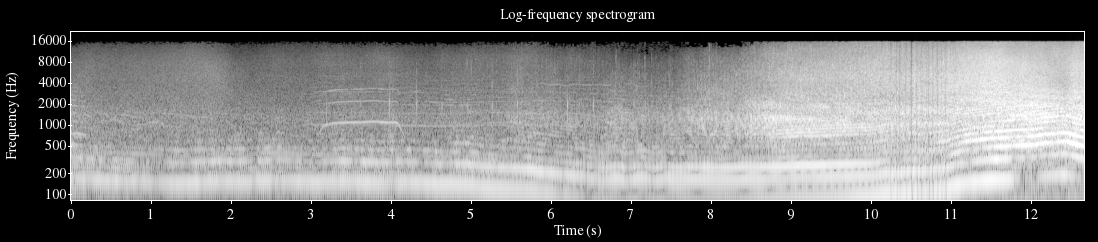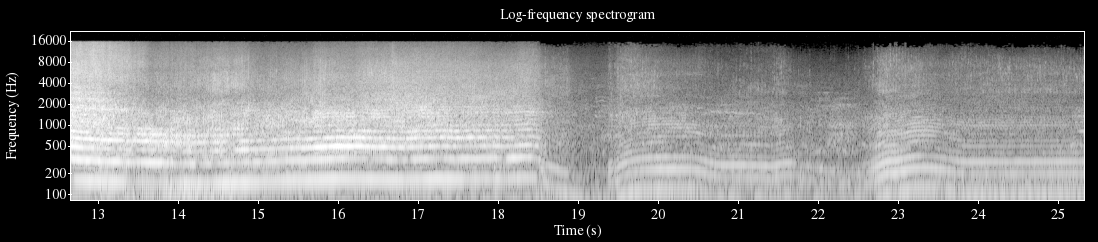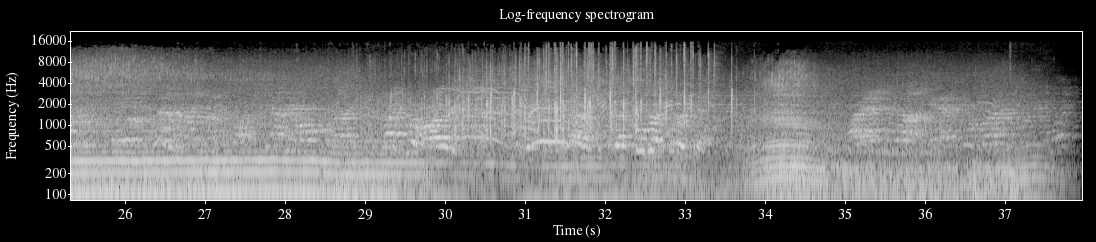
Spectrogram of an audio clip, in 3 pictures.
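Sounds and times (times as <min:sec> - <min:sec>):
swamp jeep racing around a track: 0:00.0 - 0:37.8
fans cheering: 0:02.8 - 0:08.3, 0:28.7 - 0:33.6.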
